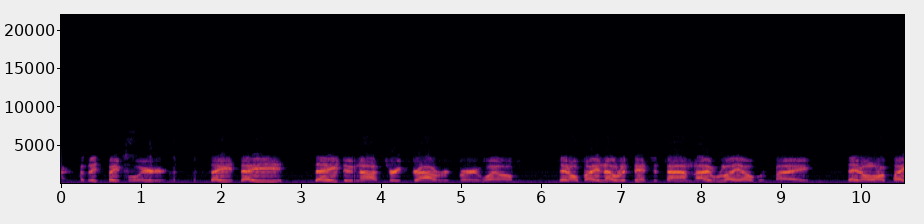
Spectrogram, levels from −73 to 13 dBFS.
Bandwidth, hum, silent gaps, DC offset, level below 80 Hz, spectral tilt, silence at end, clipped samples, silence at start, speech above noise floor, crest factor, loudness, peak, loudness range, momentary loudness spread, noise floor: 6.6 kHz; none; none; under 0.1%; -56 dBFS; -4 dB/octave; 0 s; under 0.1%; 0 s; 28 dB; 16 dB; -24 LUFS; -8 dBFS; 2 LU; 10 LU; -53 dBFS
